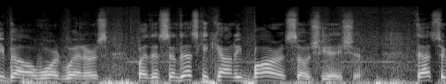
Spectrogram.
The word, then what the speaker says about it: Sandusky: Now, for the Hurons and the Wyandots, they pronounce it a little differently. It was a Sandusky, but we pronounce it Sandusky.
